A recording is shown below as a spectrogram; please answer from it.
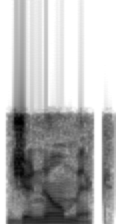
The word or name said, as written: genomic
